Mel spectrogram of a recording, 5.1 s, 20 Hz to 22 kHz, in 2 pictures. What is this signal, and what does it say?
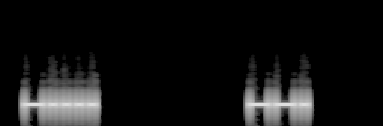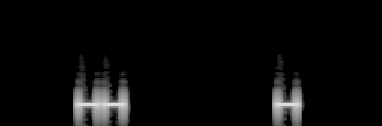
Morse code, heard as a keyed tone, about 27 wpm, spaced as for 8 wpm, 700 Hz. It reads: 6GMT
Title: USA Call Signs - 5 Characters - 8x Character Spacing - 28wpm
